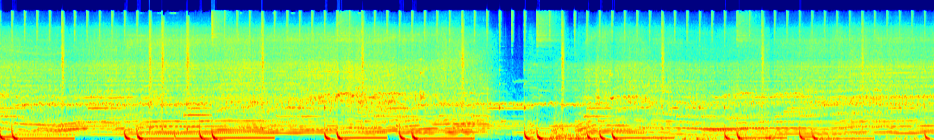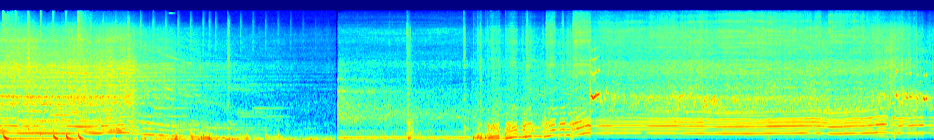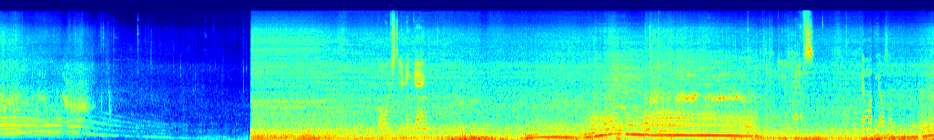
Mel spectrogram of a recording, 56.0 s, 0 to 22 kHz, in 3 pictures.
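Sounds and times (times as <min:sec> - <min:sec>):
music track: 0:00.0 - 0:37.1
tires squealing: 0:00.0 - 0:41.7, 0:42.4 - 0:56.0
car engine revving: 0:00.0 - 0:41.8, 0:42.4 - 0:56.0.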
